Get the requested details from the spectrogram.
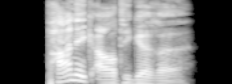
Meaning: inflection of panikartig: 1. strong/mixed nominative/accusative feminine singular comparative degree 2. strong nominative/accusative plural comparative degree
- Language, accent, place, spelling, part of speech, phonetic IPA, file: German, Germany, Berlin, panikartigere, adjective, [ˈpaːnɪkˌʔaːɐ̯tɪɡəʁə], De-panikartigere.ogg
